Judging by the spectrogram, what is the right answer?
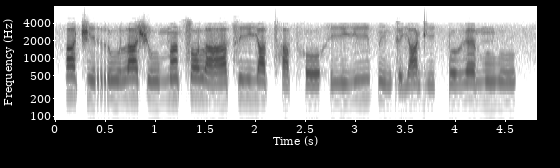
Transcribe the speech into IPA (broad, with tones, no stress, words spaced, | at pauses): a˦t͡ʃi˨ ruː˨la˦˨ʃuː˨mã˦ t͡sɔ˦laː˨˦ t͡siː˦ja˦ tʰa˨pʰoː˨ hiː˨jiː˦pĩ˨ ɡɪ˨ja˦ɡiː˨k͡pʊ˦ ɣɛ˦mũ˦βu˦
